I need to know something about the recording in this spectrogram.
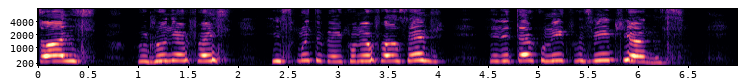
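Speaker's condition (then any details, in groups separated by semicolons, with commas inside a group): Cerebral palsy; spasticity, premature birth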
